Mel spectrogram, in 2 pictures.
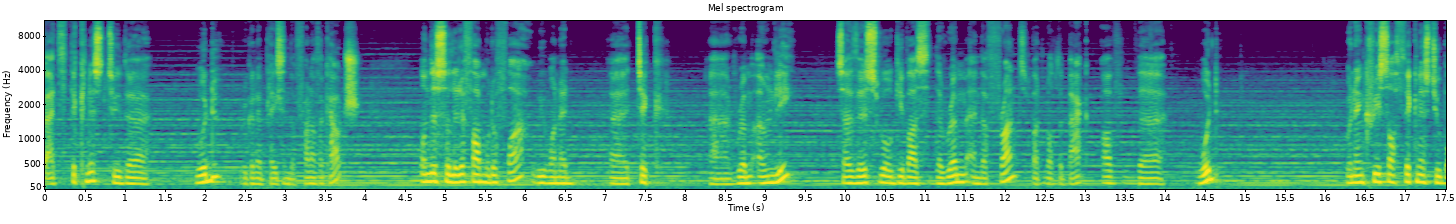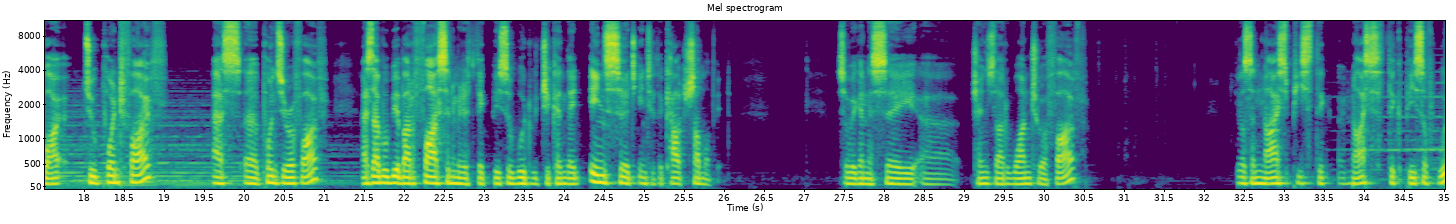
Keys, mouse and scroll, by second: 0.5-1.1 middle drag, 1.1 scroll up 2, 1.8-4.3 middle drag, 4.3-5.0 scroll down 7, 5.0-8.2 scroll down 4, 8.8 click, 9.5 shift+middle click, 9.9 scroll up 1, 10.1-14.3 middle drag, 14.3 scroll down 3, 14.7-16.3 middle drag, 16.3-19.4 drag, 32.1 middle click, 32.8 scroll up 2, 33.9-35.0 shift+middle drag.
